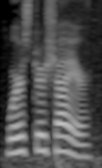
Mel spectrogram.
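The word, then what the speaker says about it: Worcestershire: It has vodka, clamato, hot sauce, and woristersher sauce. I can pronounce that. Worster shire. It's just worester actually like lchester is just l you can learn to say many things.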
